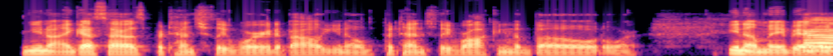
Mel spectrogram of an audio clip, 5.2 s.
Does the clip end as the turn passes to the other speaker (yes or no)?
yes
